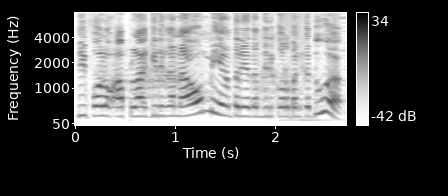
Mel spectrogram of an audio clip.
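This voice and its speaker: A man's voice: very high-pitched, rapid-fire, noisy background. An Indonesian man giving emphatic, explanatory analysis as a live esports commentator.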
